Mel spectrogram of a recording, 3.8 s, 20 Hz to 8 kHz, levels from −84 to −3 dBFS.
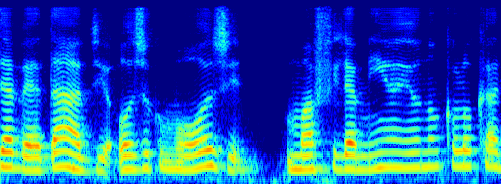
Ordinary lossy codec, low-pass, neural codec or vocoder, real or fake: none; 7.2 kHz; codec, 16 kHz, about 1 kbps, DyCAST, with the encoder's durations; fake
